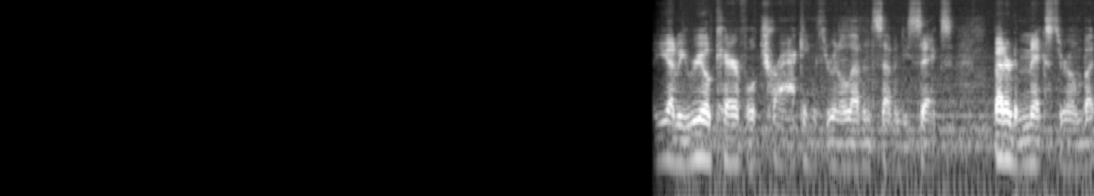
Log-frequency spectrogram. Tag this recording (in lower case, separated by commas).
speech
